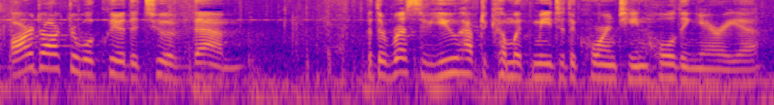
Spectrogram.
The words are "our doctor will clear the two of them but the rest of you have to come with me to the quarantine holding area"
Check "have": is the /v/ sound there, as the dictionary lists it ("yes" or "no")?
no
